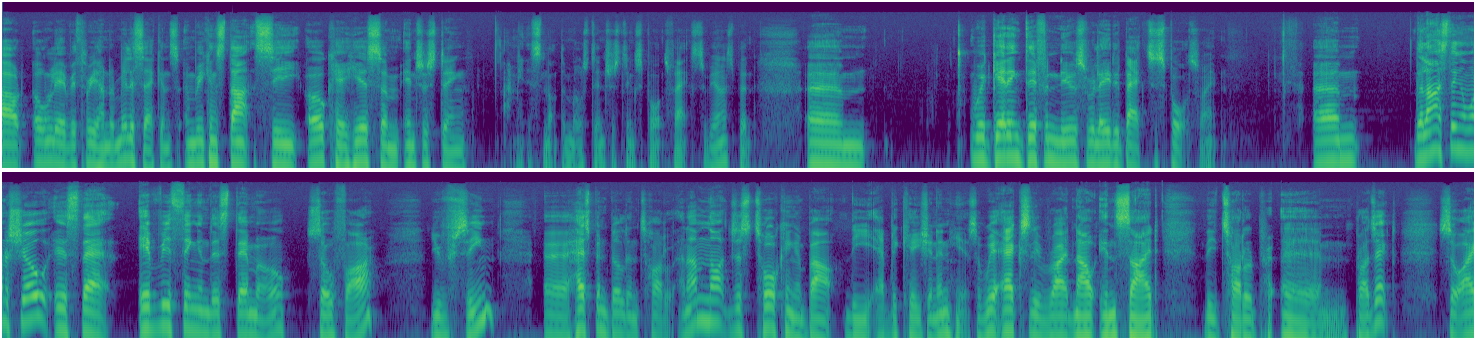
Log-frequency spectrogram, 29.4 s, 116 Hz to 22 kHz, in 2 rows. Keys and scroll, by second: 27.0 super+k.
